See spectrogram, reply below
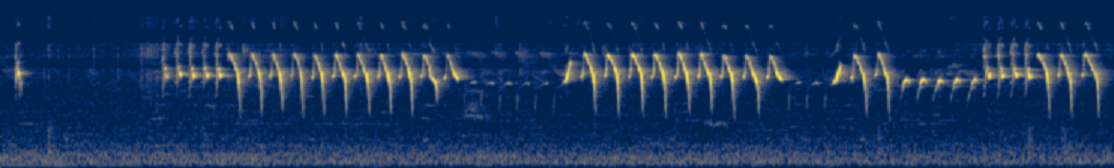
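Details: White-headed munia in full song, used as a lure to get reluctant munias singing: a brief thin opening, then long runs of sharp high notes sweeping steeply downward, about two per second, broken by short flat whistled trills.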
